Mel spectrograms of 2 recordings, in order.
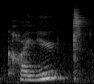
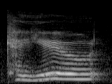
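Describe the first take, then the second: First: Coyote said as kai-oot, hesitant question; unsure own try. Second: Put-on Coyote in an American accent, ky-OH-tee, a bit louder; imitated American Coyote. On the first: Shown as a demonstration. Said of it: "What can I say?". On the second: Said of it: "she does it in, like, an American accent".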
